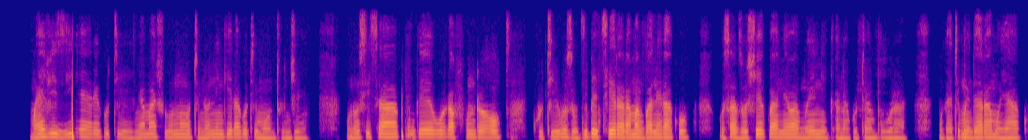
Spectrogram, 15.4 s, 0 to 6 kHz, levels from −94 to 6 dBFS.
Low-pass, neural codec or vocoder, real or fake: 5.4 kHz; none; real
